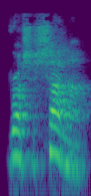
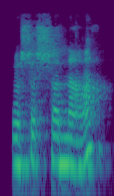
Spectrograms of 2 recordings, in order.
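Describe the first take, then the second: First: "Rosh Hashanah" stressed on SHA, last syllable weak. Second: "Rosh Hashanah" stressed on the final NAH. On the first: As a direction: punch SHA in "Rosh Hashanah", drop the ending. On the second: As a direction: carry the weight to the end of "Rosh Hashanah". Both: Shown as a demonstration.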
